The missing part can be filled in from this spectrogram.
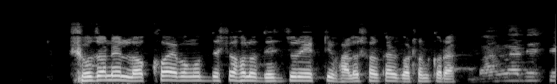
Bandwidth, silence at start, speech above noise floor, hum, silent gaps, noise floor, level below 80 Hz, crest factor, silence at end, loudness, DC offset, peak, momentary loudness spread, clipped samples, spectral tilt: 6.4 kHz; 0.7 s; 52 dB; none; none; -66 dBFS; -56 dBFS; 14 dB; 0 s; -14 LUFS; under 0.1%; -2 dBFS; 14 LU; under 0.1%; -8 dB/octave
